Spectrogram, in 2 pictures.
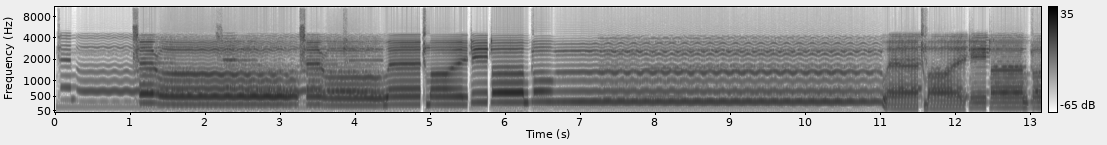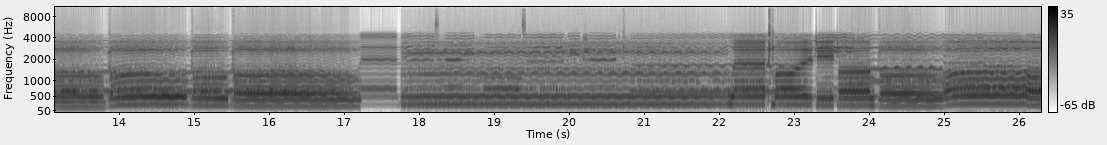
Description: Ténor; Go Down Moses

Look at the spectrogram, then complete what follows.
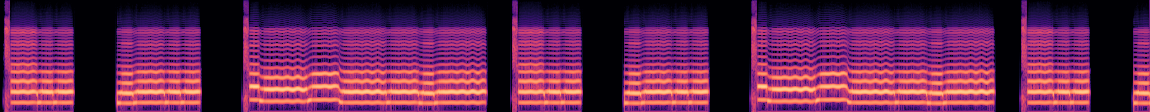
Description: Deck the Hall Alto

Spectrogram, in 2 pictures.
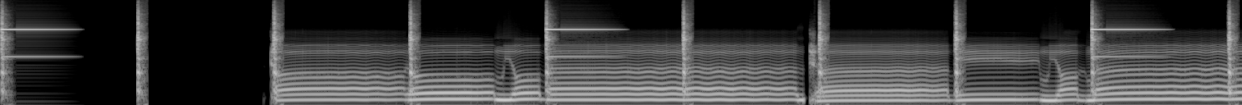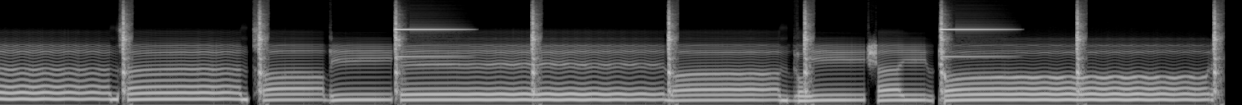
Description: Caro Mio Ben Basse

